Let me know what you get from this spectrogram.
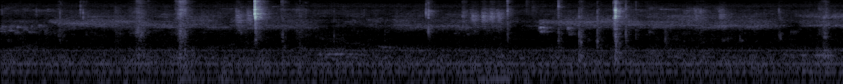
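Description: Eating sounds: quiet chewing with scattered sharp clicks and crackles, the two loudest about two and a half and six seconds in, as a chocolate-and-almond coated Magnum ice cream bar is bitten and chewed.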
